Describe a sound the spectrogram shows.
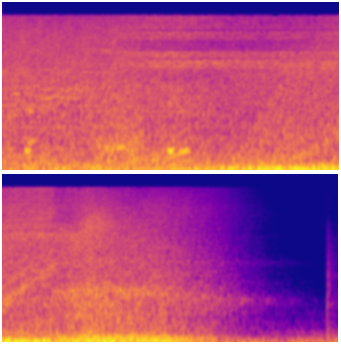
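A loud magical blast roars and rumbles, then dies away.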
